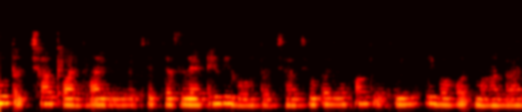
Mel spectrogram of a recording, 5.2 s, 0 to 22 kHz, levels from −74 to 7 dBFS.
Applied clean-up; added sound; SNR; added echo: neural mask model DeepFilterNet 3.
